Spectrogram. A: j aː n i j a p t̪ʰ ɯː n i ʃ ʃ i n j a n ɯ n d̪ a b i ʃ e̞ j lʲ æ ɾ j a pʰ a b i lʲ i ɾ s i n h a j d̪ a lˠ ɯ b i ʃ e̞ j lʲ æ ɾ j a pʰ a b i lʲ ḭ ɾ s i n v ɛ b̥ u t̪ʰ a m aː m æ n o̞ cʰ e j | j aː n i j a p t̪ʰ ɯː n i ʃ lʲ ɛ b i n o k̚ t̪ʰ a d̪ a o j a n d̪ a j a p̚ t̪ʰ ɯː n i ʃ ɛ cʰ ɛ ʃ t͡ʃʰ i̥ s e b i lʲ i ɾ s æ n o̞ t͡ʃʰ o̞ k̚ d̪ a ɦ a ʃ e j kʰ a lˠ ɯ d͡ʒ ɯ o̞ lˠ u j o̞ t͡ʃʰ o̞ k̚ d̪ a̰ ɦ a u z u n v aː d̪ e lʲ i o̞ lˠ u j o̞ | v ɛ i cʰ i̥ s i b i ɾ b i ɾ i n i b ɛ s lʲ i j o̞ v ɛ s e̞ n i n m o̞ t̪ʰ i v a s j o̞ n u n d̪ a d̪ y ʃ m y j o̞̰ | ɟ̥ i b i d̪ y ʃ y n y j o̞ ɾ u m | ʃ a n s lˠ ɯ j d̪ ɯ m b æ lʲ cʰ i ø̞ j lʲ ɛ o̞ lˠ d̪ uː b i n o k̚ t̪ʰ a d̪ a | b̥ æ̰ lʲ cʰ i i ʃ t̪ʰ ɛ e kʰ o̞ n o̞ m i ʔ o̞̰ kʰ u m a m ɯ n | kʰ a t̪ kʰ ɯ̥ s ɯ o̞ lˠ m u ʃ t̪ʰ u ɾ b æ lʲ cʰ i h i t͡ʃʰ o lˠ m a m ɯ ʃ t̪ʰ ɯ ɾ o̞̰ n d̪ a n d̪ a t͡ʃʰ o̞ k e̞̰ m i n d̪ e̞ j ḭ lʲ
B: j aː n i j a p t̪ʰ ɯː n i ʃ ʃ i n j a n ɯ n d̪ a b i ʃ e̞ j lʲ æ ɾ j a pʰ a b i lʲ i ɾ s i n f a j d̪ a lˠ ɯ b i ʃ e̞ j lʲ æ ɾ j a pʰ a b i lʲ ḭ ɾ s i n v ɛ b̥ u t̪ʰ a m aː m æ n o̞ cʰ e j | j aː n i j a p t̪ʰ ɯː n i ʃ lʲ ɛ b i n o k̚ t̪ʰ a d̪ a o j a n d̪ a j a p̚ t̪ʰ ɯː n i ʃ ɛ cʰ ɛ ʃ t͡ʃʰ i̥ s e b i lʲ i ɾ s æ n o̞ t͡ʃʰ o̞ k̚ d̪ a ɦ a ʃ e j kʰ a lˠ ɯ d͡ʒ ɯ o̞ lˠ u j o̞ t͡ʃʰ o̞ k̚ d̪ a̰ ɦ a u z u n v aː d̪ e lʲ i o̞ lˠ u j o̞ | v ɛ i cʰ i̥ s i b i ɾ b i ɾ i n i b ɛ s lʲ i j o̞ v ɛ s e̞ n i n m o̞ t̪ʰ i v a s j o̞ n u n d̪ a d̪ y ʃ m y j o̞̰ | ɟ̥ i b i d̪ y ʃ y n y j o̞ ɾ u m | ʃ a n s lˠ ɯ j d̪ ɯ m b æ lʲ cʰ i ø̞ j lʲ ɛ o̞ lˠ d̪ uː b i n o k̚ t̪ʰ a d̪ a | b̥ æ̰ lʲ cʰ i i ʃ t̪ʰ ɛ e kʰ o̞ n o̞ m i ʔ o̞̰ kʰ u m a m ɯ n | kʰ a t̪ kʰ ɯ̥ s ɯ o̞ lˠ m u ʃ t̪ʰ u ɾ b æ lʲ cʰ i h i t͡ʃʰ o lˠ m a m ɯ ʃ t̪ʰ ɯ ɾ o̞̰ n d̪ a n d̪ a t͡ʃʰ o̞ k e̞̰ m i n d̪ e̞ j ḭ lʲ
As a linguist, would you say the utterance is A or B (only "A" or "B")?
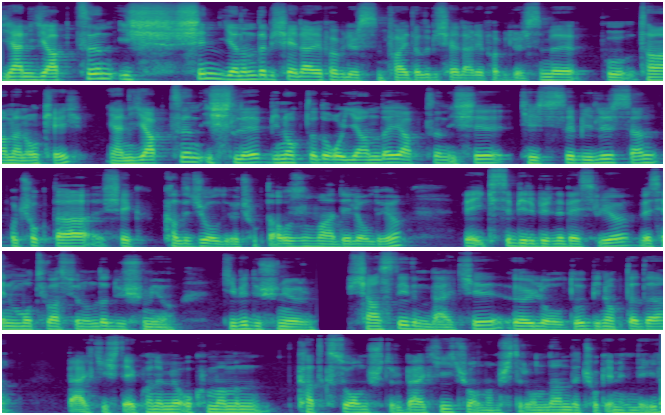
B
